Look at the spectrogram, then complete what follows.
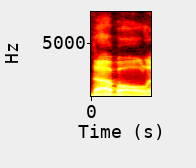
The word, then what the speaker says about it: Diboll: Just one comment I wanted to make, and well, number one, it's pronounced Diboll and Woden.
